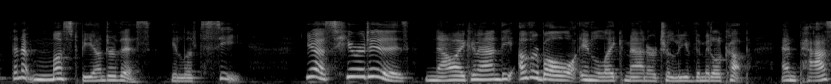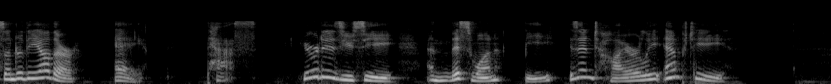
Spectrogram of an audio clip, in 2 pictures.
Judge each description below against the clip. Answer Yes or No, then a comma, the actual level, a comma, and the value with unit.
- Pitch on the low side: No, high, 200 Hz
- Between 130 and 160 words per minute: No, average, 175 wpm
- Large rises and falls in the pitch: Yes, wide, 7.3 semitones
